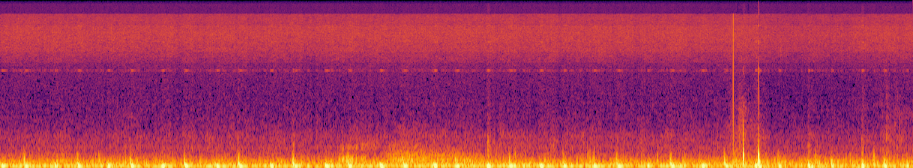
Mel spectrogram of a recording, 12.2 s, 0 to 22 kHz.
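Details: Female heart auscultated with a stethoscope; soft low thumping about 85 per minute under steady stethoscope hum; normal heart sounds.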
